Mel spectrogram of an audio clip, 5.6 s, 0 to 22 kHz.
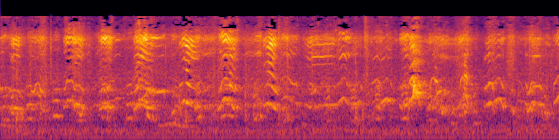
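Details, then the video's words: A crowd of three-week-old puppies at play around dawn produce wavering, whistly whimpers and short yips, several voices overlapping in a steady mid-pitched chatter with small bends up and down. "Egypt's ACTIVE Puppies 3 weeks 3 days"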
